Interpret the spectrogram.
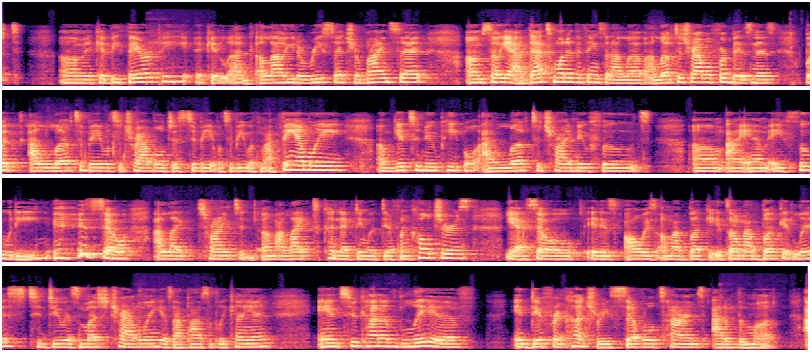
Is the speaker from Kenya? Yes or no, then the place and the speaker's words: no; Houston, Texas, United States; I am born and raised in Houston, Texas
